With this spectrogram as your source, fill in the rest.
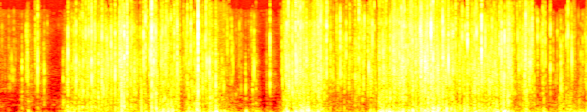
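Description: A clear plastic bubble wrap sheet, rolled and bunched in both hands, is squeezed, crumpled and twisted with the fingertips, producing crinkles. After a quiet first second, dense bright crackling and crunching runs almost continuously, briefly thinning around four seconds before resuming more loudly to the end.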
